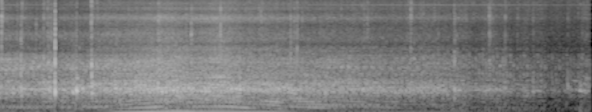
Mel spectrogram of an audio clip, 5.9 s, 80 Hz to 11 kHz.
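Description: Off-road 4x4 engine revving hard as the vehicle pushes through mud and water, rising in pitch about a second in, then easing off and fading as it moves away. A couple of sharp cracks sound about half a second in.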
